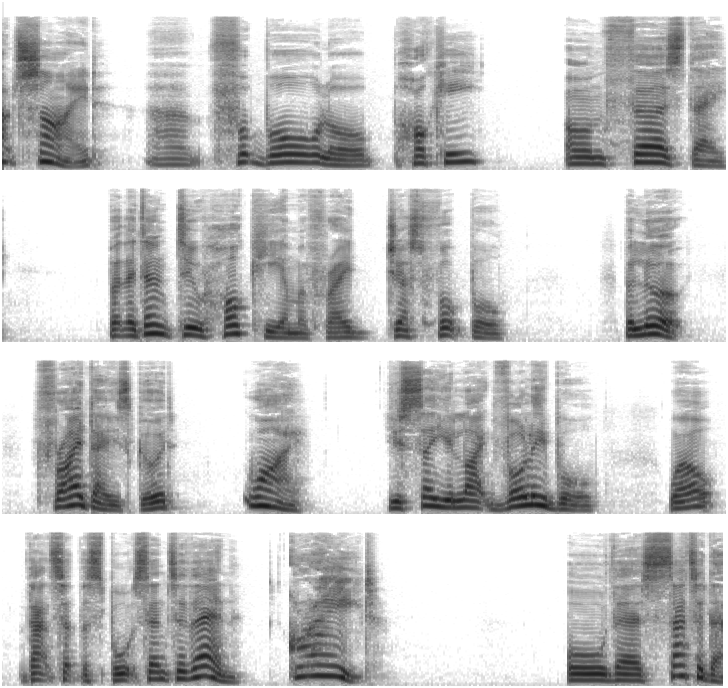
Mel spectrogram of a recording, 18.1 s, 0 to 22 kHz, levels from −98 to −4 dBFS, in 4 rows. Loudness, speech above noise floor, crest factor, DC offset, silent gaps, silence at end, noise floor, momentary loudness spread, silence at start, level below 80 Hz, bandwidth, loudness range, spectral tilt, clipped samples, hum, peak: -22 LUFS; 58 dB; 18 dB; under 0.1%; none; 0 s; -80 dBFS; 15 LU; 0 s; -66 dBFS; 15.5 kHz; 4 LU; -4 dB/octave; under 0.1%; none; -4 dBFS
